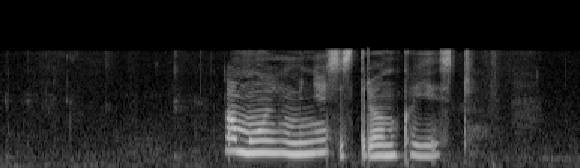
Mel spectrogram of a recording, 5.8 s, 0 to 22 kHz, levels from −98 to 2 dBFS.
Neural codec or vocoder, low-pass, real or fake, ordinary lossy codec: none; 7.2 kHz; real; AAC, 48 kbps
